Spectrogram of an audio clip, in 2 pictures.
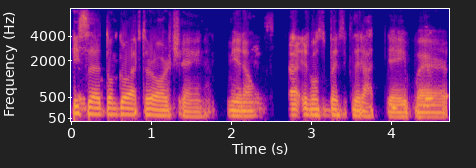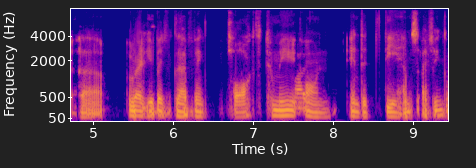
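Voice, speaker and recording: This man's voice has a fairly low pitch, ordinary pitch variation, a dark, mellow tone and very even loudness, recorded with a dry, close sound and no echo. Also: moderate pace. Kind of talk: heated debate. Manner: halting.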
